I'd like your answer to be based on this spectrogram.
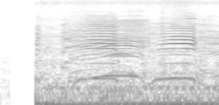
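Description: Cattle on a Texas ranch, two long drawn-out moos from a nearby cow, loud and clear over a steady low rumble, with no voices.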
